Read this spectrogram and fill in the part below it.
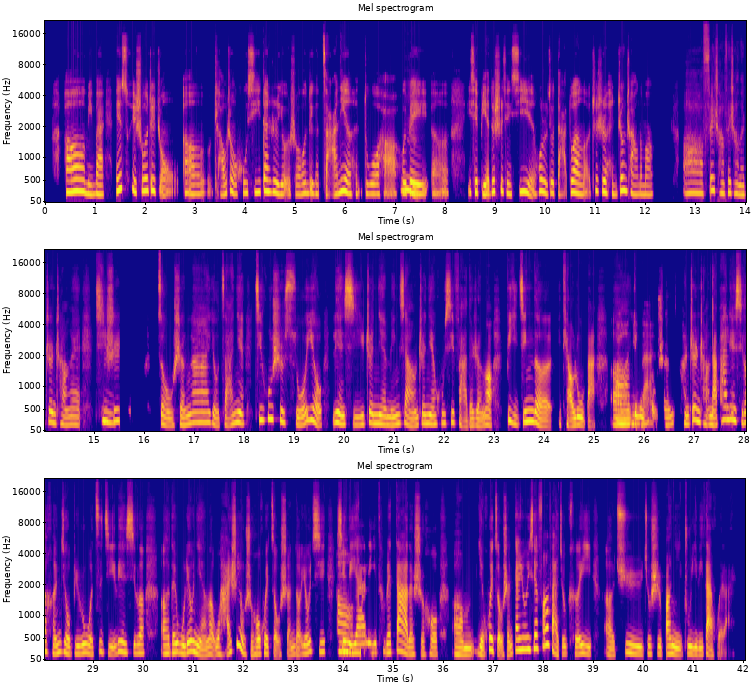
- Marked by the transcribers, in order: other background noise
- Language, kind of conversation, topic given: Chinese, podcast, 简单说说正念呼吸练习怎么做？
